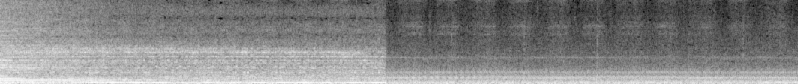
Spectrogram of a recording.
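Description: Machine-like drone closing an experimental song: a steady hum with several held tones over a hiss. About five seconds in, one held tone and much of the upper hiss cut off suddenly, leaving a quieter, duller drone.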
